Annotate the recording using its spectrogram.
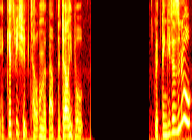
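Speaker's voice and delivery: mumbling under the breath. Voicing a character who mumbles about the boat: mumbling under his breath. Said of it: "mumbles under his voice".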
